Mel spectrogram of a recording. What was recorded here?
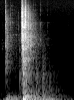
wooden door closing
